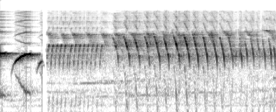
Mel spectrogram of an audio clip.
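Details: A single bright upslurred whistle from a lively canary opens into a fast, even, rolling trill held for over two seconds at high pitch.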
